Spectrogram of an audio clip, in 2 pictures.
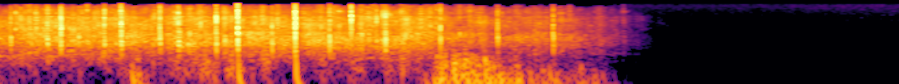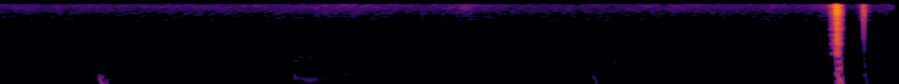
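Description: Audience applause, a dense crackle of many hands clapping loudly for about three seconds, then cutting off into near silence with a faint low hum and one sharp click at the end.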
